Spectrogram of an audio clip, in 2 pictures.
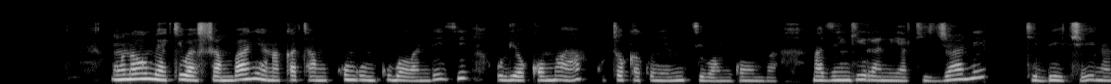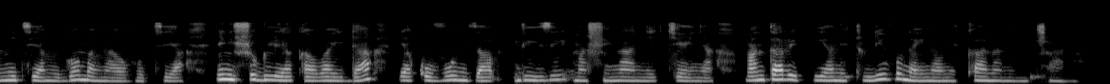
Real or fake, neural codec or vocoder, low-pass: fake; codec, 24 kHz, 6 kbps, HILCodec; 7.2 kHz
